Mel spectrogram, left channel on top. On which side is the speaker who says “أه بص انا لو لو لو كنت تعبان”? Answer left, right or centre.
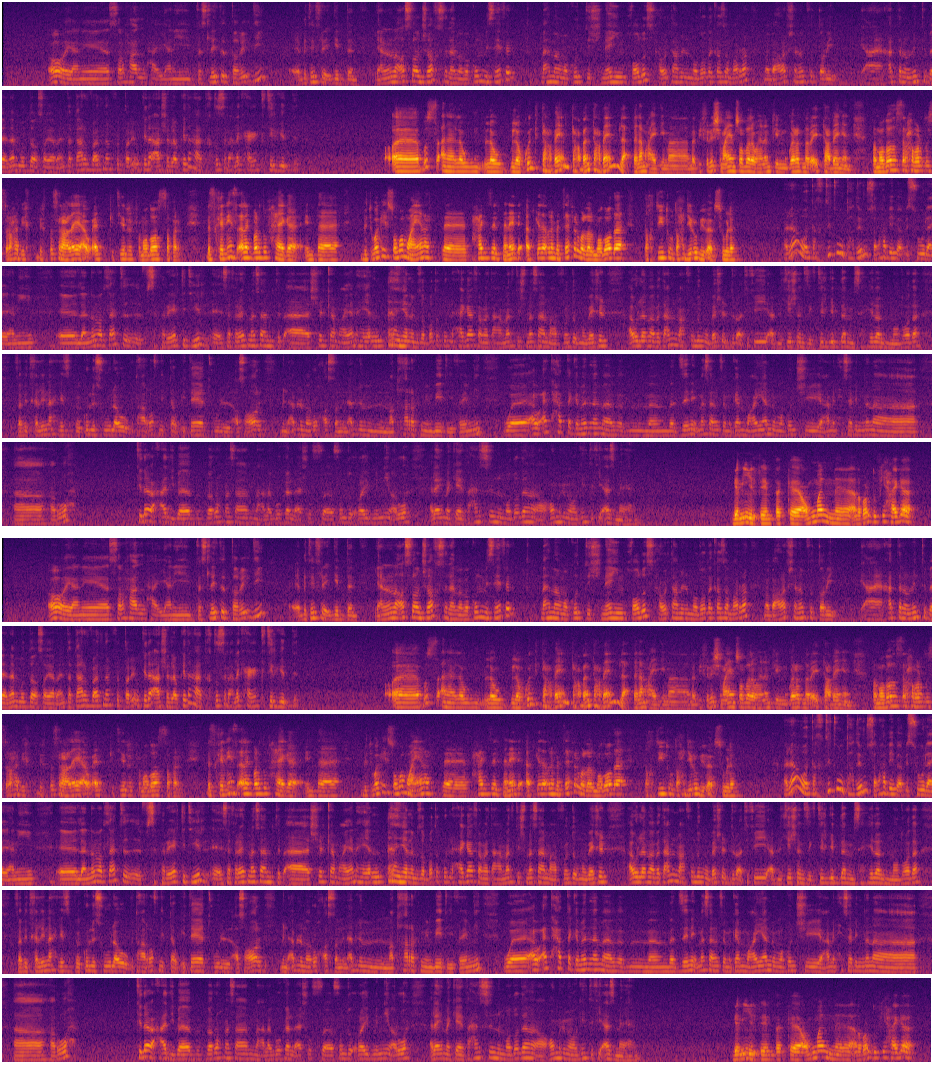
Left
